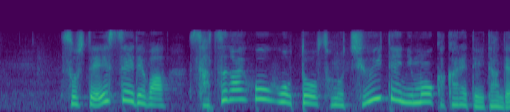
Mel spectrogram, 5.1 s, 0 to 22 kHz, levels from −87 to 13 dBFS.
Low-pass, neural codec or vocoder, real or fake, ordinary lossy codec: none; none; real; none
